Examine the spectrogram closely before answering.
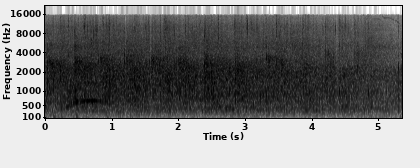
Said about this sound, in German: Wir haben ja heute die Taufe gehabt. Das war kraftvoll. Ihr lieben Täuflinge, danke für euren Mut. Danke, dass ihr das gemacht habt, diesen Schritt gegangen seid. Ja, klatscht gerne nochmal.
